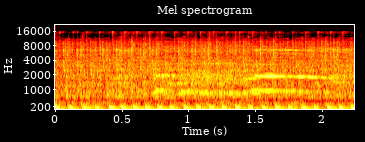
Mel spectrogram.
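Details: Honda TMX 155 single-cylinder motorcycle, stock, previously had spark but would not start, now running: steady, even idle at about nine firm beats a second with no stumbles; healthy; the usual culprit for this fault is the ignition coil.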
